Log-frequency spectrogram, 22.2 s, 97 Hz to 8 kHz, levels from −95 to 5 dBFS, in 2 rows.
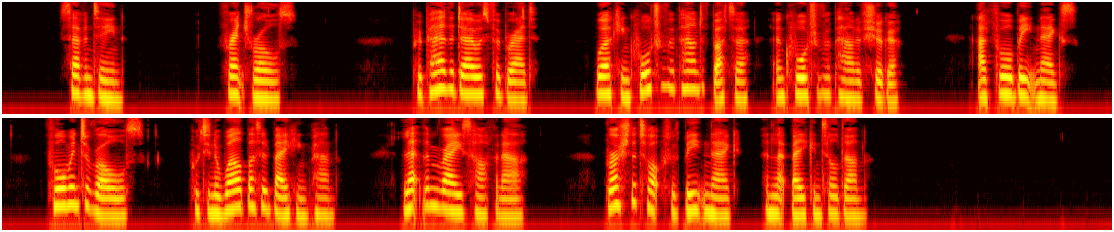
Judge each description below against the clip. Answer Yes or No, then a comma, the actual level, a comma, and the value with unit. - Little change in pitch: No, average, 3.7 semitones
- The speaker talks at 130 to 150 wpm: Yes, average, 140 wpm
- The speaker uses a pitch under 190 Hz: No, high, 195 Hz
